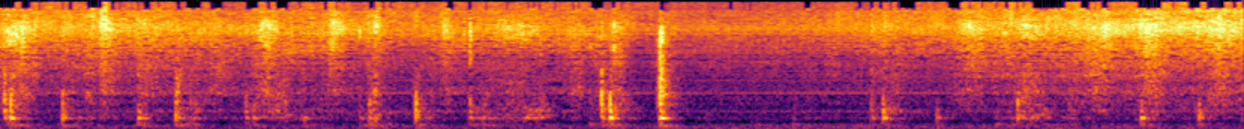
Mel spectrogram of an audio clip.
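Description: A spoon scrapes and stirs dal makhani with green coriander in a pan, irregular soft knocks and scrapes repeating every half second or so over a faint steady sizzle.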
